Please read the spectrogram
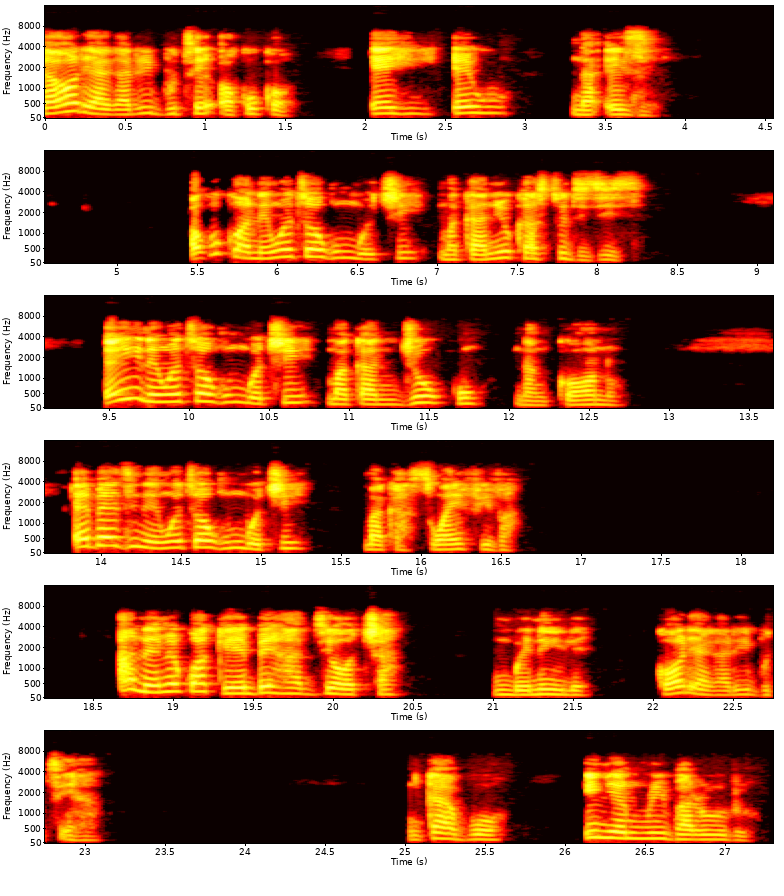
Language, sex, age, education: Igbo, female, 15-29, tertiary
